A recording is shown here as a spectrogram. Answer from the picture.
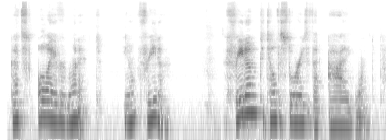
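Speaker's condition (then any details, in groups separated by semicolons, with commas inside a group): No condition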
